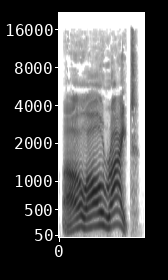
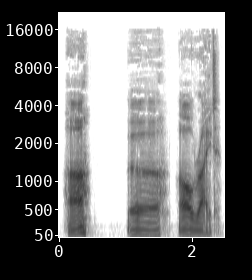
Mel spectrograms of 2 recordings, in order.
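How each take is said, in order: First: High, loud and slow, giving in with a pout; high put-on woman's voice, sulking; sulky. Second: A lower, gruffer man's voice, lightly done; lightly voiced gruff boss; gruff official Gregg. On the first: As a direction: give in grudgingly. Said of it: "Nora said sulkily". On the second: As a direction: read him as a grumbling bureau chief. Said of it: "thrown off his stride for a moment". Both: A narrator's reading.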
